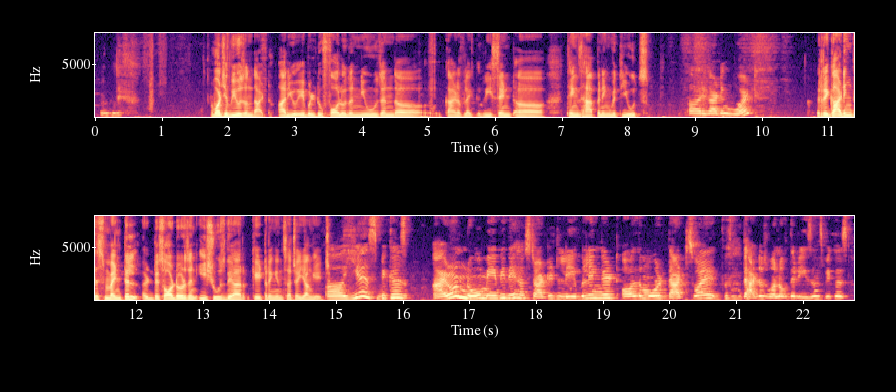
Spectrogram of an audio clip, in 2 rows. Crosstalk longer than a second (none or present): none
